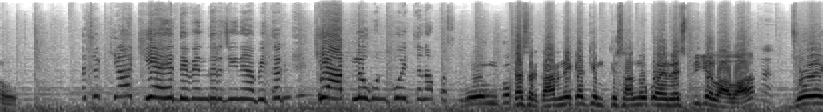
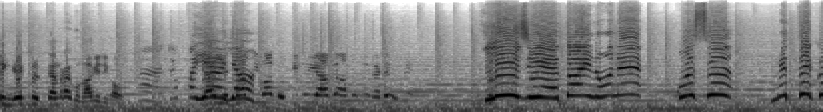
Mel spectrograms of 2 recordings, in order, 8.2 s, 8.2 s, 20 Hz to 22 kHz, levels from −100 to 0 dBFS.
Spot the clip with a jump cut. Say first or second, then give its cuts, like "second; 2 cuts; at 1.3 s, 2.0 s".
first; 1 cut; at 5.1 s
